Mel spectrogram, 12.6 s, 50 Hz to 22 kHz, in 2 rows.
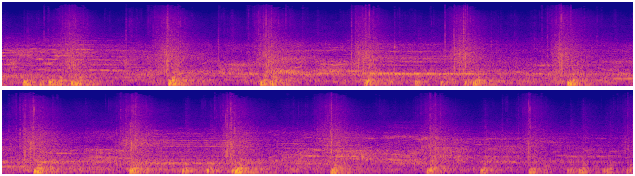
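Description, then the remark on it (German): Football away fans chant in the away section of a stadium on a Friday evening, 9 degrees and raining, a dense roar of many voices punctuated by regular loud thumps, roughly one per second, like rhythmic drumbeats or claps driving the chant. “Ja, und die Stimmung im Gästeblock ist gut und lässt sich auf jeden Fall hören.”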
